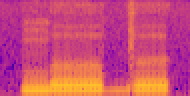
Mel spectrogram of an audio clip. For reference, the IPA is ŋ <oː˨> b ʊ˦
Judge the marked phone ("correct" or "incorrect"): incorrect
